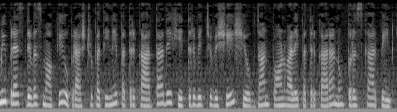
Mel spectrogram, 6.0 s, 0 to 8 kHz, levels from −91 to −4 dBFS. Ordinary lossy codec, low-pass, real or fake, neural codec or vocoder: none; 7.2 kHz; real; none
